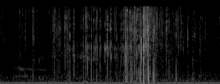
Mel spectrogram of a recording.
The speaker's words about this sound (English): Kit Kats. And if I can tear them open, I'll give you one.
